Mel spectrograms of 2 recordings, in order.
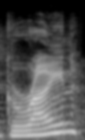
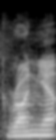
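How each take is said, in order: First: The name is said in one syllable, like grain. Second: The name is said in two syllables, like gronya. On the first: The speaker calls it wrong. "they don't realise how you're meant to pronounce it, and they pronounce it as grain" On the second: The speaker calls it right. "generally pronounced as Gronya or thereabouts"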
